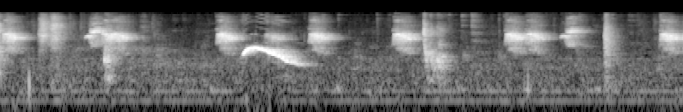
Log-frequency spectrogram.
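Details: Pet parrot copying sound effects and words indoors one morning: choppy squawky syllables broken by a single whistled note that rises, then arches down, followed by more rapid harsh bursts.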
